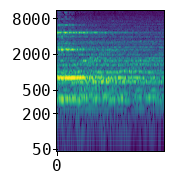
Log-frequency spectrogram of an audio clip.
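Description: A sonar-like scanning pulse, a very small echo wave released by pressing a scan button on a suit that quickly scans the planet, rings out alone: a bright sustained electronic tone with layered harmonics that holds steady and then slowly fades, fairly loud.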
